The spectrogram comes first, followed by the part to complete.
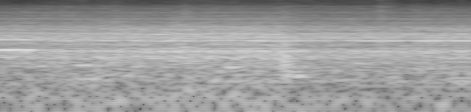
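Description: Countertop blender running steadily with an even whirring noise, churning a thick raw-sweet mixture that is sticking to the sides of the jug and needs scraping down.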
